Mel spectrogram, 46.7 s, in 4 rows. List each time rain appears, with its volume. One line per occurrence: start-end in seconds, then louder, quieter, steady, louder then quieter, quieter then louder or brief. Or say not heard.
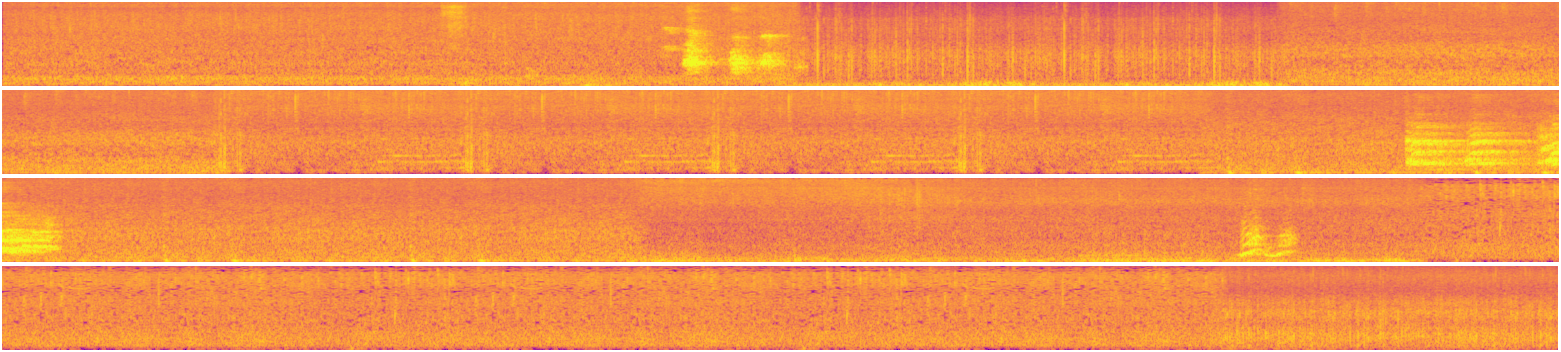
0.0-46.6 steady.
